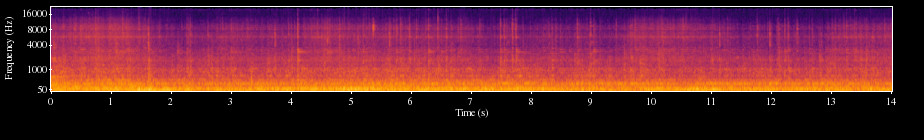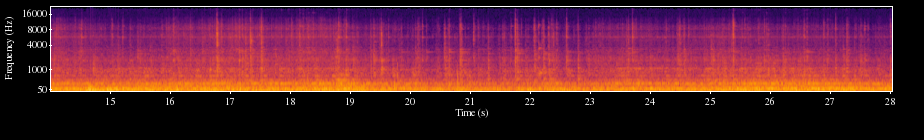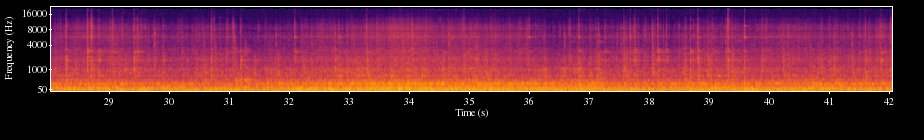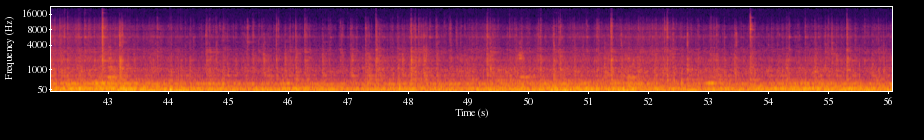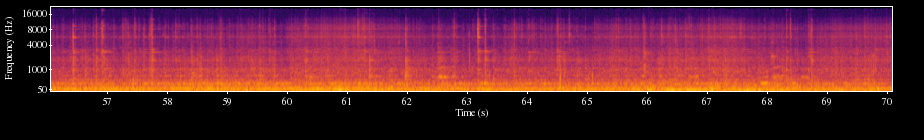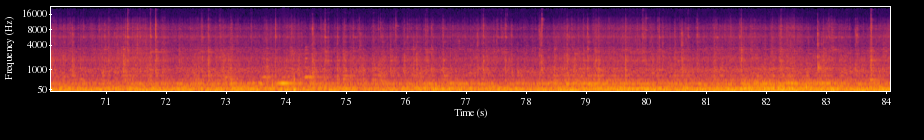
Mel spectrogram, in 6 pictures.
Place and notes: Lipa, Kostanjevica na Krasu, Slovenia - Transmitter on mount Trstelj (643m)
Tv, radio and gsm transmitter on mount Trstelj (643m) in heavy wind and some rain.
Recorded with MixPre II and contact microphone AKG C411, 50Hz HPF.
Slovenija, 28 December 2020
